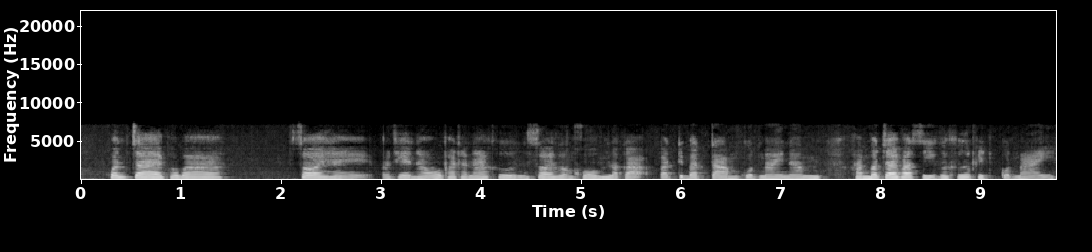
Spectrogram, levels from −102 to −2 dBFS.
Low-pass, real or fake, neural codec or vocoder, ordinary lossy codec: 7.2 kHz; fake; codec, 16 kHz, 16 kbps, FreqCodec, smaller model; MP3, 96 kbps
